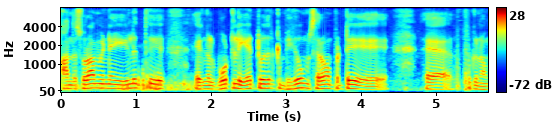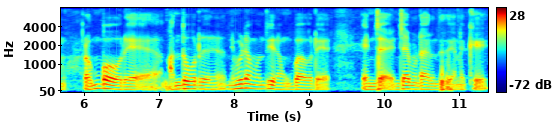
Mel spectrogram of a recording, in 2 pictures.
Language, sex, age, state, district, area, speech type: Tamil, male, 30-45, Tamil Nadu, Nagapattinam, rural, spontaneous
